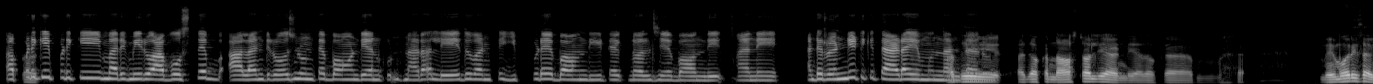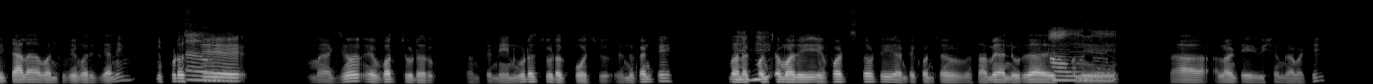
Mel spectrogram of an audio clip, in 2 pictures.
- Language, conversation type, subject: Telugu, podcast, వీడియో కాసెట్‌లు లేదా డీవీడీలు ఉన్న రోజుల్లో మీకు ఎలాంటి అనుభవాలు గుర్తొస్తాయి?
- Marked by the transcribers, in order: in English: "టెక్నాలజీ"; other background noise; in English: "నాస్టాల్జియా"; chuckle; in English: "మెమోరీస్"; in English: "మెమోరీస్"; in English: "మాక్సిమం"; in English: "ఎఫర్ట్స్"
